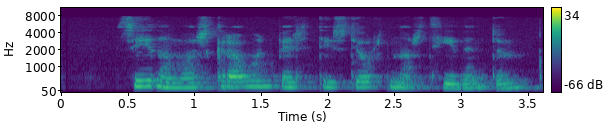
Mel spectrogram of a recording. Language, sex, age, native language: Icelandic, female, 13, Icelandic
